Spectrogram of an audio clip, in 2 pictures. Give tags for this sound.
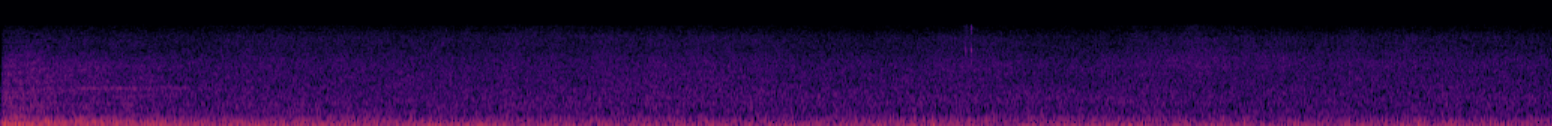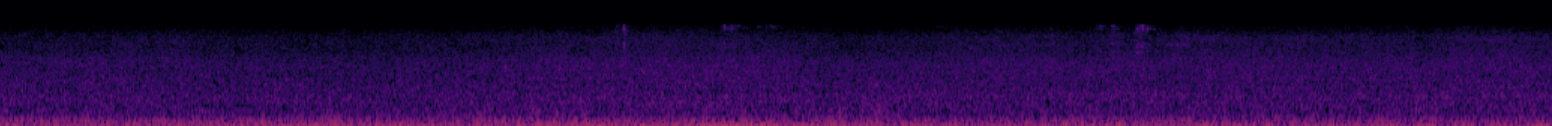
Ambiente; Ciudad; Avenida

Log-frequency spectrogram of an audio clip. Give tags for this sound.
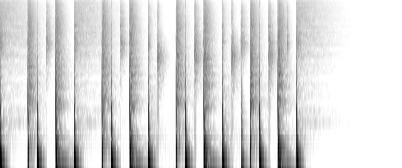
zouk; drum; loop; beat

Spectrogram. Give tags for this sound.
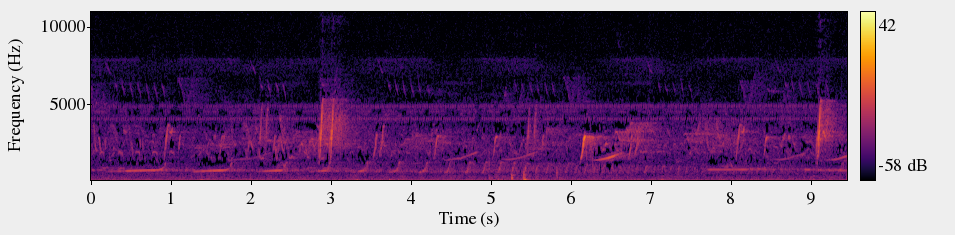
Asia; South; Cambodia; Jungle; Nature; Gibbon; East

